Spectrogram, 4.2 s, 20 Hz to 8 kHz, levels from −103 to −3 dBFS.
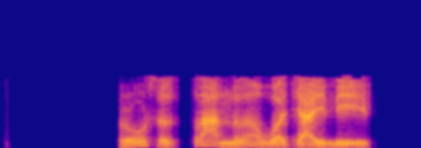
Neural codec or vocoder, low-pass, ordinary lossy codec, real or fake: codec, 24 kHz, 0.5 kbps, DualCodec; 7.2 kHz; AAC, 16 kbps; fake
